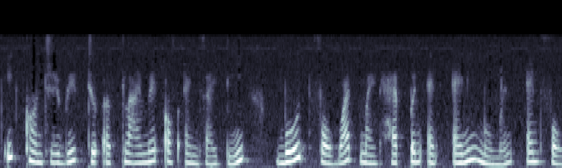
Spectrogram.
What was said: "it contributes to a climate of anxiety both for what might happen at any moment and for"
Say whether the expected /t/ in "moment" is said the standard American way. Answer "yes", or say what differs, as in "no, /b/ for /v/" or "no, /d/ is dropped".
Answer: yes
